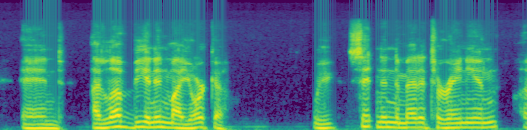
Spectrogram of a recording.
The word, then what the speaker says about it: Mallorca: Mallorca. Pardon my nasal inflection. Mallorca, I believe is how you spell it.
